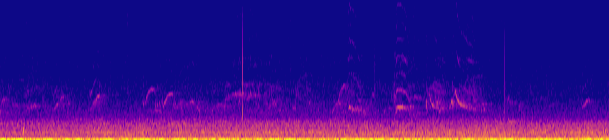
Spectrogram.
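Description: Small birds giving a run of short chirps in the middle, over a steady low rumble of wind or distant traffic.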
